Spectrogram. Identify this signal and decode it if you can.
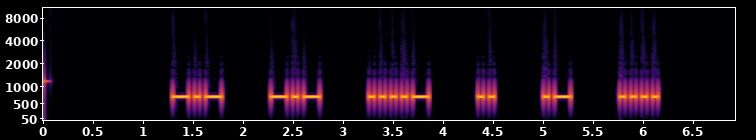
Morse code, heard as a keyed tone, about 21 wpm, spaced as for 12 wpm, 700 Hz. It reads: KK4IAH
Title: USA Call Signs - 3x Character Spacing - 22wpm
